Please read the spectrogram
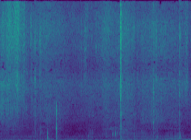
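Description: Footsteps through dry leaf litter and twigs on a forest floor: faint rustling with a few short sharp clicks.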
